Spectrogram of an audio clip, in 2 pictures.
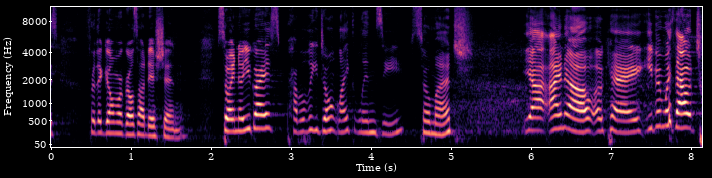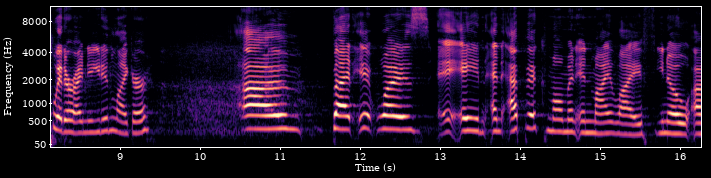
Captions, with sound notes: for the "Gilmore Girls" audition. So, I know you guys probably don't like Lindsay so much. (audience chuckles) Yeah, I know, okay. Even without Twitter, I knew you didn't like her. (audience laughs) But it was an epic moment in my life.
